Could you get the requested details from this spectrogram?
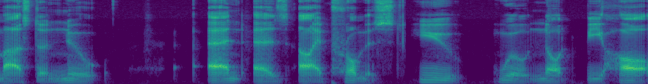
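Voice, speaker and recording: A man's put-on character voice at a very slow pace. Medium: read story. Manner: cold, clipped.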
